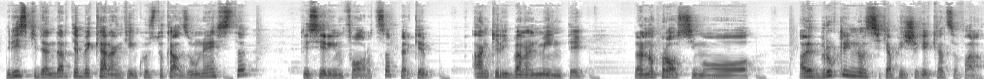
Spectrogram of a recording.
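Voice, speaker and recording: A man talks basketball as a podcast panelist in an average-pitched voice. His delivery is colloquial and emphatic, circling back to restate points. Soft music plays in the background. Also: expressive, normal speed. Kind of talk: casual basketball chat.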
